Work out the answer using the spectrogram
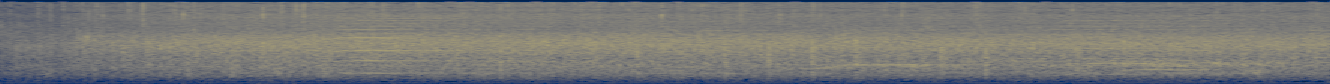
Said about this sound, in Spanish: El aplauso para los abanderados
